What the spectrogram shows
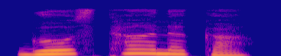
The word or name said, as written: ಗೋಸ್ಥಾನಕ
